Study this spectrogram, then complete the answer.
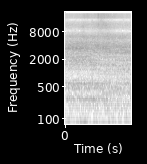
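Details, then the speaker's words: Chinese diesel air heater in a Nissan NV200 camper van, power turned down from 5 kW to 2 kW with reduced fuel pump flow: a steady, even low roar with no surging, sputtering or knocks; burning cleanly, running normally. "it's uh it's running really well now so with my in particular one there's two settings right 2 KW or 5 KW power so I've turned it down from 5 to 2"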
